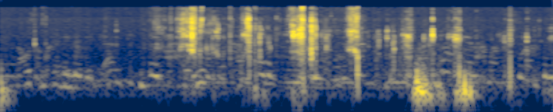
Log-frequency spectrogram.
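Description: Crunchy food being chewed ASMR-style, with a steady run of sharp, crackling bites and crunches in an uneven rhythm, some louder bursts standing out toward the end.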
